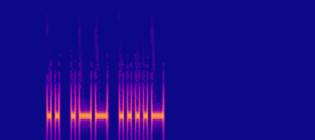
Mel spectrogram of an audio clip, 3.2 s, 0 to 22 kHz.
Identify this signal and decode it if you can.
Morse code, heard as a keyed tone, about 30 wpm, 700 Hz. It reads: IW4
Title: Callsign Prefixes for Top 25 DXCC - 30wpm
